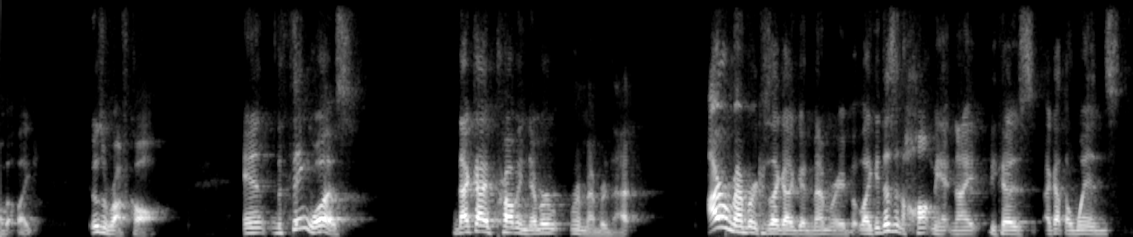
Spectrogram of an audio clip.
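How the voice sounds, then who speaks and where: A young man from Florida giving an energetic motivational talk, full of restarts and tagging his points with "right?". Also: medium pitch, a little fast. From Florida, USA. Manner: energetic, repetitive tag "right?", frequent restarts. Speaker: real estate wholesaling coach.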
